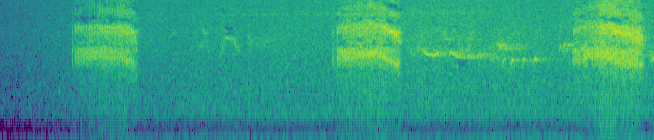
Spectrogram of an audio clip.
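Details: Japanese pygmy woodpecker recorded at Yeoncheon, South Korea, giving three harsh buzzy calls about two seconds apart, each roughly half a second long, with faint thin chirps between them.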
